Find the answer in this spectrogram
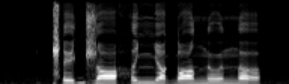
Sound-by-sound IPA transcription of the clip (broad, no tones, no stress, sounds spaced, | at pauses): ǁ ɪ d͡ʒ ɑ h ʌ ɲ ɑ ɠ ɑ n ʊ n ʌ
